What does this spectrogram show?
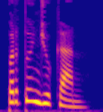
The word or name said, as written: pertunjukan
